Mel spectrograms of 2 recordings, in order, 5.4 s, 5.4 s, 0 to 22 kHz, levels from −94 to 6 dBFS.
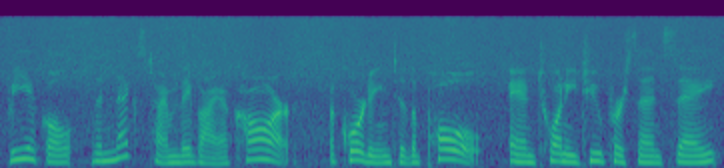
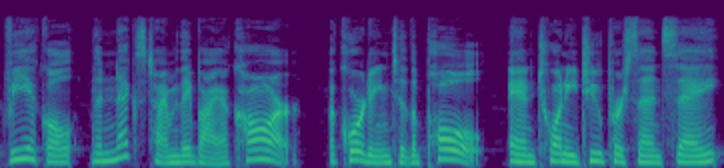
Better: second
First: hiss; loud; throughout; 5 dB below the speech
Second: none

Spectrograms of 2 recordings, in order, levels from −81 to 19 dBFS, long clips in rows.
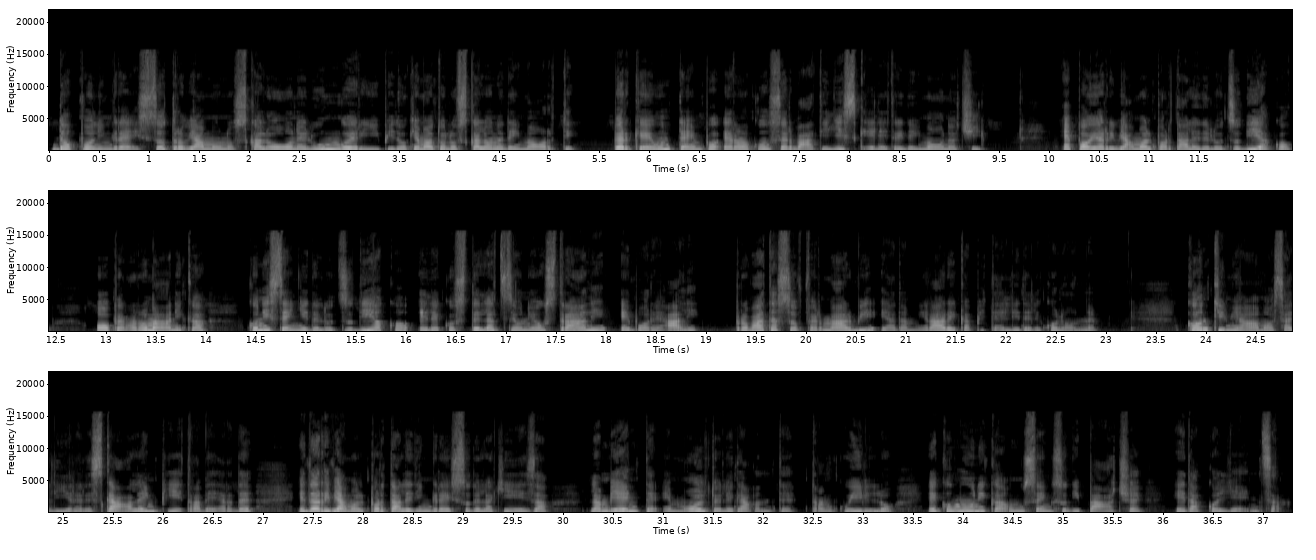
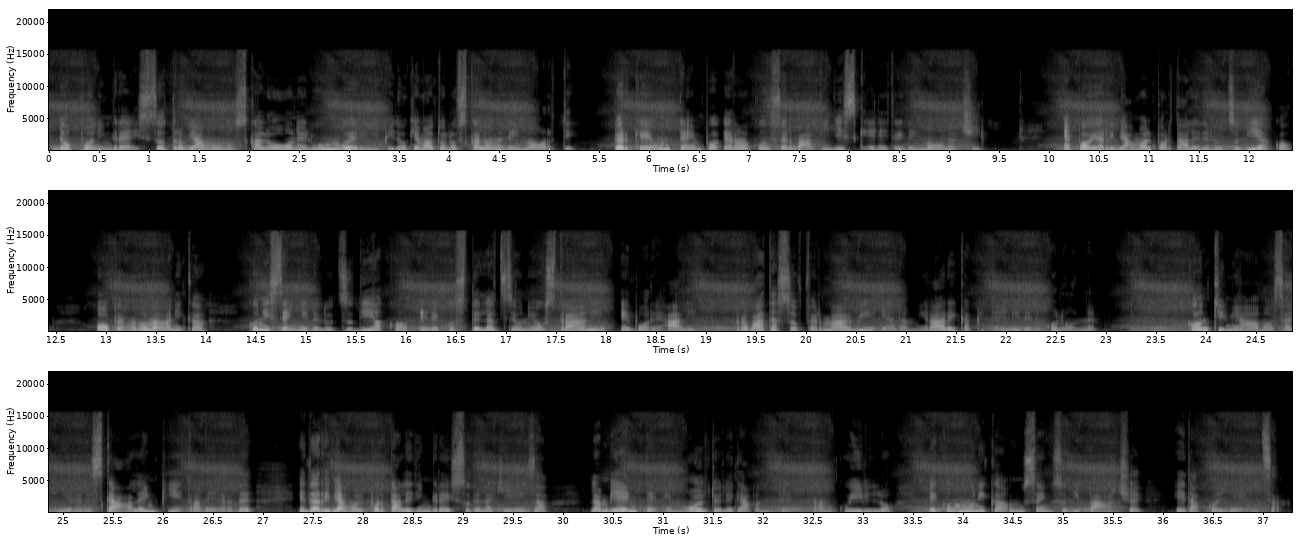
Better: first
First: none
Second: hiss; noticeable; throughout; 15 dB below the speech

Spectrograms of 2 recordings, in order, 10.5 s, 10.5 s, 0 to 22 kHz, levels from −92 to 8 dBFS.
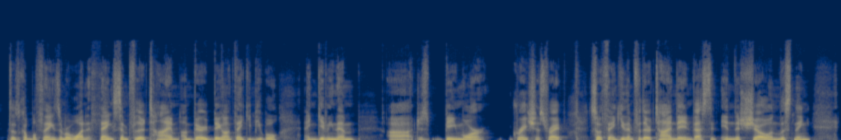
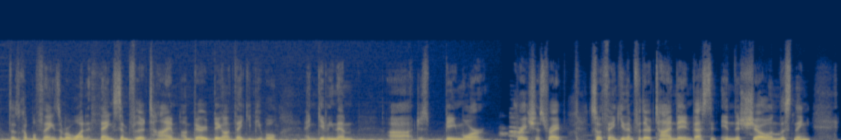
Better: first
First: none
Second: animal sounds; noticeable; throughout; 15 dB below the speech

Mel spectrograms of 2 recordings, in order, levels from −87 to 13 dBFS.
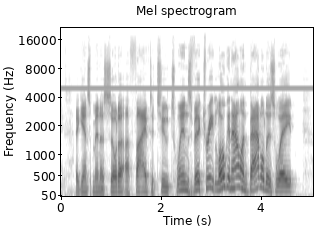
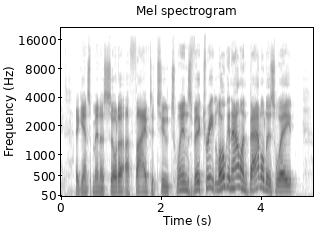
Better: second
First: high-pitched whine; noticeable; throughout; 5 kHz, 15 dB below the speech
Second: none

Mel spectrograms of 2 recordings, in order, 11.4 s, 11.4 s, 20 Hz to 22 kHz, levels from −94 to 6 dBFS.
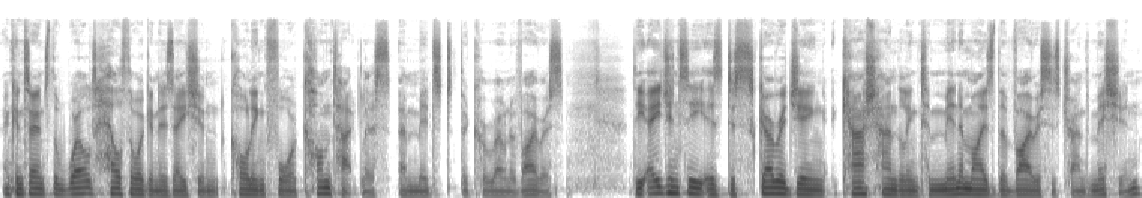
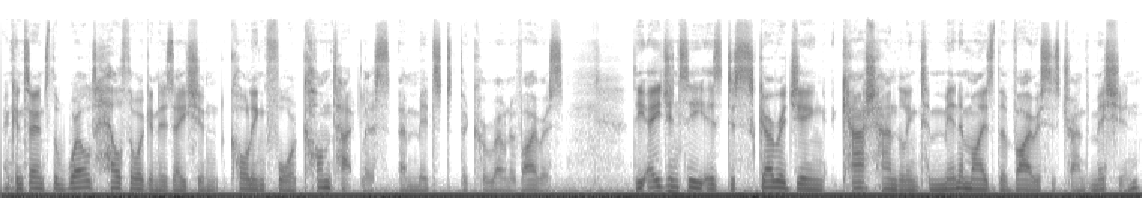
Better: first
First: none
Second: low rumble; loud; throughout; 8 dB below the speech

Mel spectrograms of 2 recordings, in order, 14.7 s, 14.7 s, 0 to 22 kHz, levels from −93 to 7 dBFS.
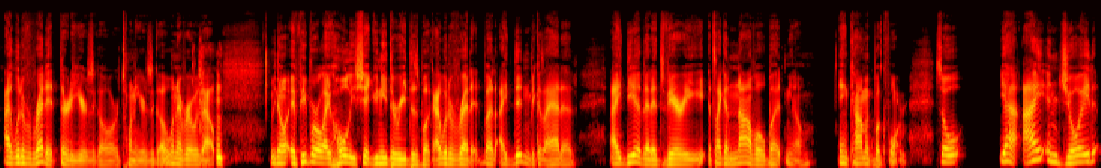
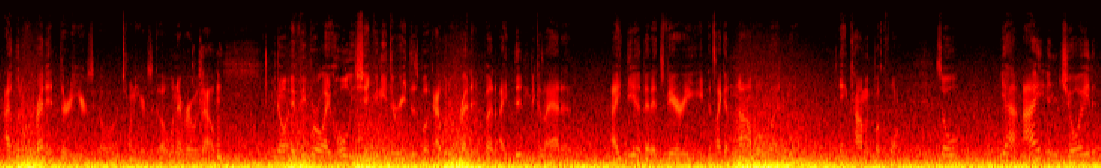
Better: first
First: none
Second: wind noise on the microphone; heavy; 1 dB above the speech

